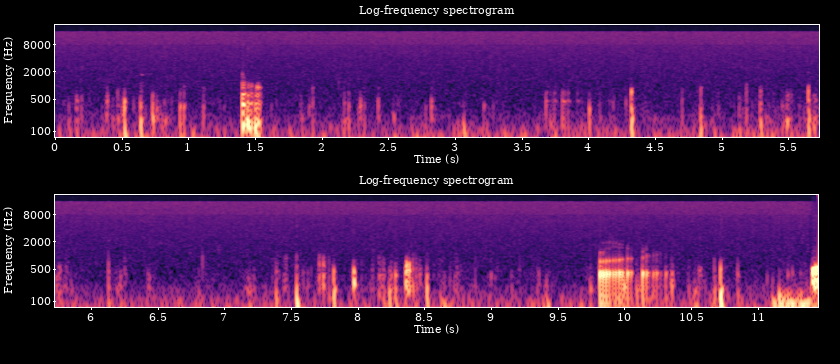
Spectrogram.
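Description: Low gurgling rumbles and bubbling pops from the belly; ordinary stomach growling.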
